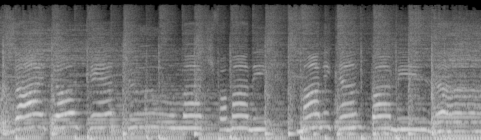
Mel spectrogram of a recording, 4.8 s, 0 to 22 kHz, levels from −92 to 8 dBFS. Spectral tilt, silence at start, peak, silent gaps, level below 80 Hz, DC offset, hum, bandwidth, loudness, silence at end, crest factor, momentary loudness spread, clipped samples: -5.5 dB/octave; 0 s; 0 dBFS; none; -20 dBFS; under 0.1%; none; 19 kHz; -14 LUFS; 0 s; 12 dB; 4 LU; under 0.1%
